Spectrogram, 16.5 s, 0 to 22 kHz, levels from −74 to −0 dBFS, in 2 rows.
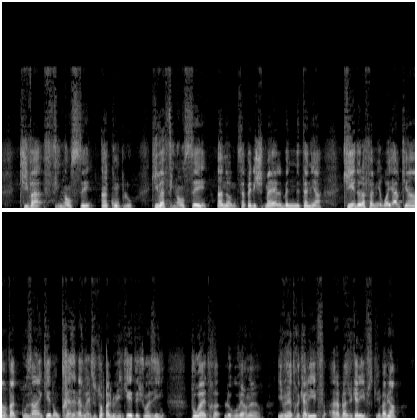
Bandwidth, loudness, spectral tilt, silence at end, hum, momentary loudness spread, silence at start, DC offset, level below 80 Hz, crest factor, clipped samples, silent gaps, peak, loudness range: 15.5 kHz; -22 LUFS; -4.5 dB/octave; 0.4 s; none; 11 LU; 0.1 s; under 0.1%; -68 dBFS; 20 dB; under 0.1%; none; -2 dBFS; 3 LU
